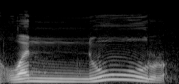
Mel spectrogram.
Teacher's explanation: wajibul gunnah, nun musyaddadah, so dengung dua harakat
